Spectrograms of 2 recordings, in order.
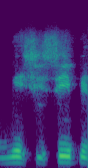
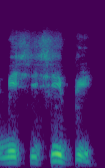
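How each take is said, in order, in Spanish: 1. Los sonidos de la s son claros y silbantes. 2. Los sonidos de la s se pronuncian como el sonido th. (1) "en vez de decir Mississippi" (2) "dice Mississippi, cesea"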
